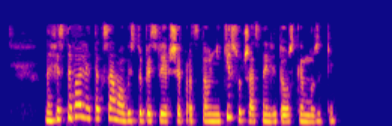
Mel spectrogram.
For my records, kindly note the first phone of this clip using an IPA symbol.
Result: n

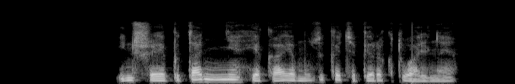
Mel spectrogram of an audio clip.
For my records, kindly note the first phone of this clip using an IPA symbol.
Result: i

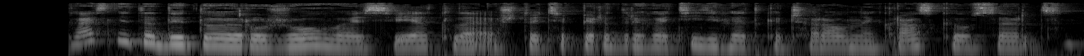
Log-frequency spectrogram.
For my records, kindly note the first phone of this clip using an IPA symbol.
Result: ɣ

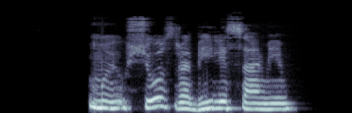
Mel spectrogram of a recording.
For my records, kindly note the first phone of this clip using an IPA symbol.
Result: m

